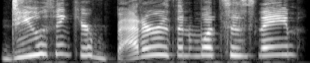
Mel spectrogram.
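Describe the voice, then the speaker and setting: A woman voicing a sharp-tongued, defiant teenage girl in an audio story, challenging and indignant. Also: very high voice, lively intonation, normal speed, no room sound, studio quality, pitched above the performer's own voice.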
